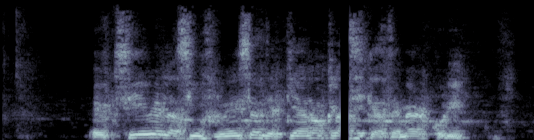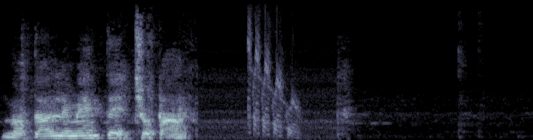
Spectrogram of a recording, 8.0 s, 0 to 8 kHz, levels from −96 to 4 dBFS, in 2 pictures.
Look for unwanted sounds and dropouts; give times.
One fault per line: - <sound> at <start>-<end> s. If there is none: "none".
- dropout at 2.6-2.6 s
- chirp at 5.9-6.4 s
